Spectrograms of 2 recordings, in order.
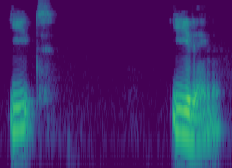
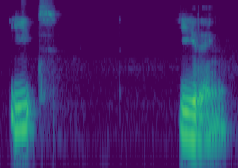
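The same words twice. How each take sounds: Both takes have the same delivery.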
